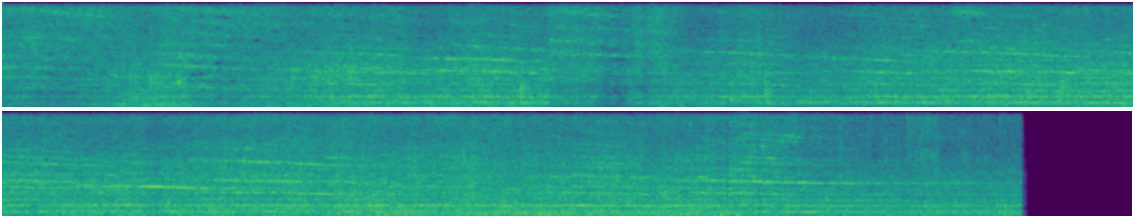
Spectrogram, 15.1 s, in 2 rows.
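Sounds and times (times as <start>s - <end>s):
steel wheels squealing on rails: 0.0s - 14.4s.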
